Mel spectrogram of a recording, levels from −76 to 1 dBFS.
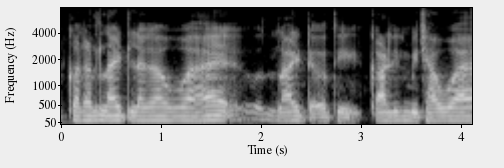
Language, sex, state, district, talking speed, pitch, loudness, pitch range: Hindi, male, Chandigarh, Chandigarh, 175 wpm, 110 Hz, -18 LUFS, 105-115 Hz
